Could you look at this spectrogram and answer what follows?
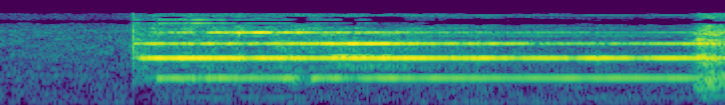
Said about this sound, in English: So maybe I would like to teach you how to listen to sound. Okay? Because we have this very nice bell.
